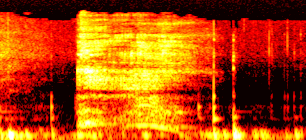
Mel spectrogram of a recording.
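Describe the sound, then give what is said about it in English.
A person clears their throat, a rough, raspy rumble lasting about a second followed by a couple of short low grunts, with no talking. “My apologies for the throat clearing.”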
